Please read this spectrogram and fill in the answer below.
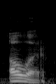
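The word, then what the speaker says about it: hour: लेकिन एच जो है वो क्या होगा? यहां पर एच जो होता है वो साइलेंट होता है। तो यहां पर क्या निकलेगी? प्रोनंसिएशन अवर। तो ओ से जो है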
